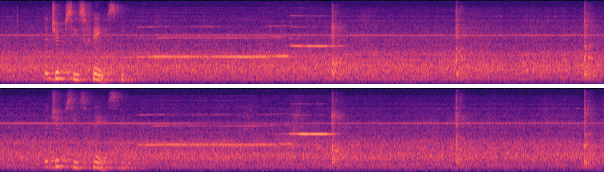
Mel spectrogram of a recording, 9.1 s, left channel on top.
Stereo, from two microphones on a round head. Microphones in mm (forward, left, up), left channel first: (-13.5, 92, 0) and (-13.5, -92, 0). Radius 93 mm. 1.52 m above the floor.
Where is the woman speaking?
35° left (ahead or behind), 1.2 m; by 1.9 s 20° left (ahead or behind), 1.0 m.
